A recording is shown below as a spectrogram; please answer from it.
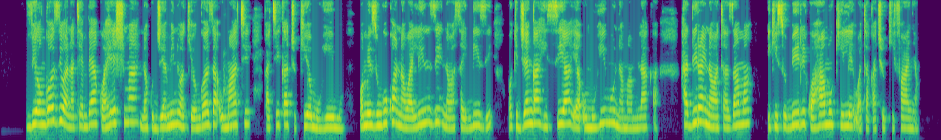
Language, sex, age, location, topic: Swahili, female, 18-24, Kisumu, government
